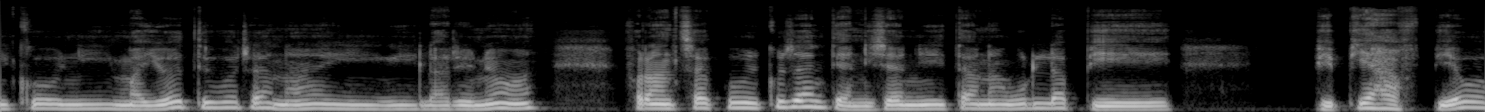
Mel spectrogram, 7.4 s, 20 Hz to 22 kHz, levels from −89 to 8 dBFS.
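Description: A speech recording with nothing technically wrong in it.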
